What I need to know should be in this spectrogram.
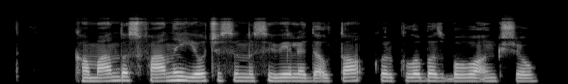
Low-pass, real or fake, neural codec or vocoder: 10.8 kHz; real; none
